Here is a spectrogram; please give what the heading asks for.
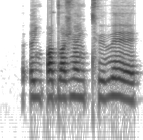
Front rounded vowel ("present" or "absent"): present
